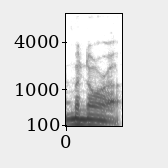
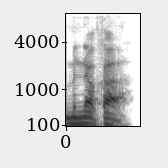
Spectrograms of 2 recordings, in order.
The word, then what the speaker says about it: menorah: I don't know what it would be like, but I'm gonna get a menorah, a menorah. That's how they say it. That's the Hebrew way of saying it.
